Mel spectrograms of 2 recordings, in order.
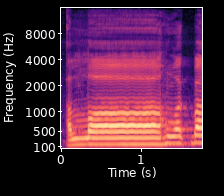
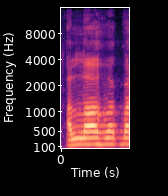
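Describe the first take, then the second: First: It is said slowly, with pauses. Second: It is said quickly, without pauses.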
